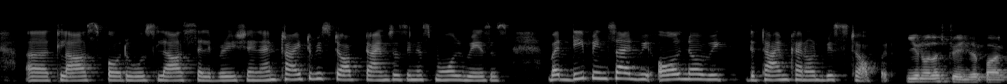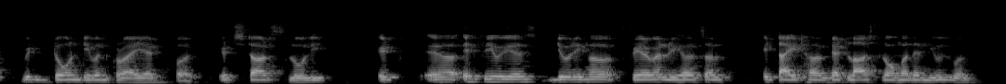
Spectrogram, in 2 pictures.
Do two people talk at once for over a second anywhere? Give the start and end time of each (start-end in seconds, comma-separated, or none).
none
